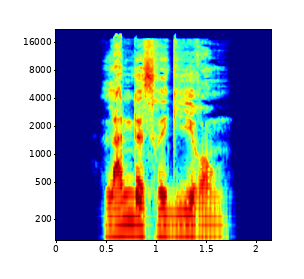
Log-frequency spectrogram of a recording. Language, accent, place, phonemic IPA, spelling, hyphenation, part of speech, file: German, Germany, Berlin, /ˈlandəsʁeˌɡiːʁʊŋ/, Landesregierung, Lan‧des‧re‧gie‧rung, noun, De-Landesregierung.ogg
- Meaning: 1. state government 2. federal government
